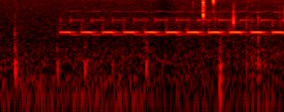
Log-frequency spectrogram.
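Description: A purple toy telephone rings with a thin electronic tone that holds steady before a pair of brighter beeps, close and fairly quiet, with soft handling knocks underneath.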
